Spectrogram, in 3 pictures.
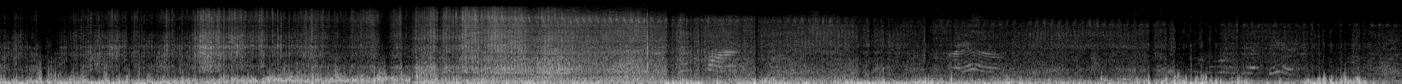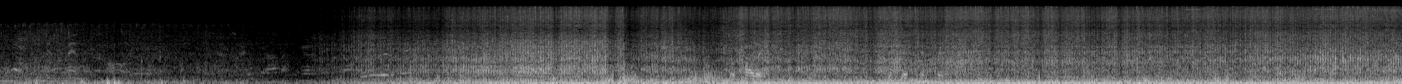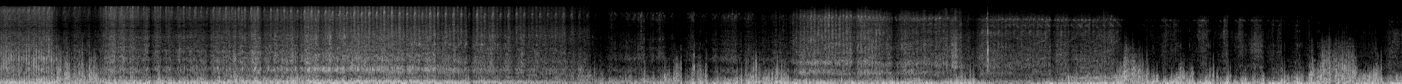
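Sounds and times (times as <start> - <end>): light aircraft engine and propeller: 0.0 - 42.0.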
